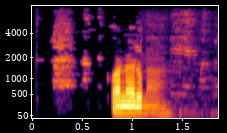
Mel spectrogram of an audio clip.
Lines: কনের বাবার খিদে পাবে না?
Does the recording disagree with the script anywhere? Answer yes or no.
yes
